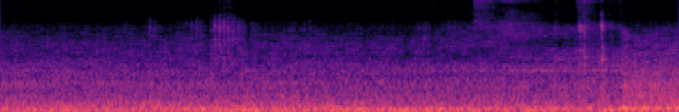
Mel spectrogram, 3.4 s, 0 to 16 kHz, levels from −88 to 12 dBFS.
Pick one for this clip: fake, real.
fake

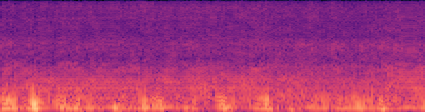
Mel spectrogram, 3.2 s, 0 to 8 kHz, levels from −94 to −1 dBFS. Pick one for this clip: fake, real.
fake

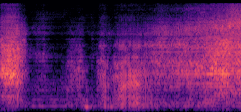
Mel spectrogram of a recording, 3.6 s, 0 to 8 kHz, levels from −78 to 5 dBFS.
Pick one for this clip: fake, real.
fake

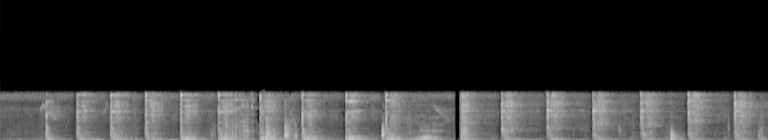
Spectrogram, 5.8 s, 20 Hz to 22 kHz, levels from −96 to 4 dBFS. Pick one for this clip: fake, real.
real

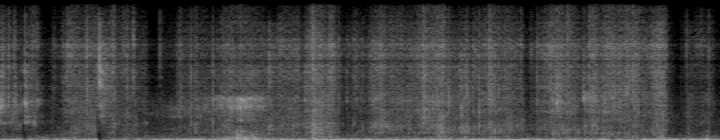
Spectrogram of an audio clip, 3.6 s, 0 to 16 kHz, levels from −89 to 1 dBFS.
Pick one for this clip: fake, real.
fake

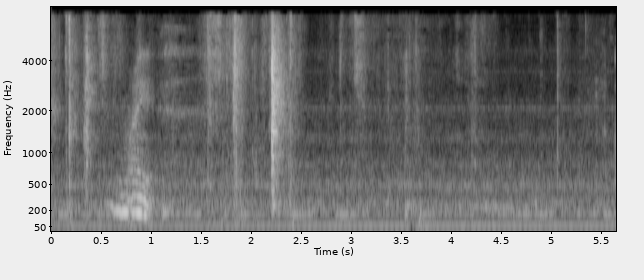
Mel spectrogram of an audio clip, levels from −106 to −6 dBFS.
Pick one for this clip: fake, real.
real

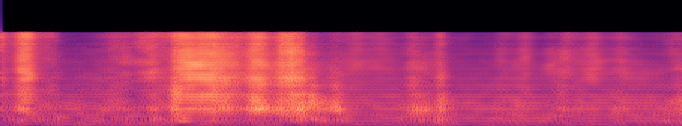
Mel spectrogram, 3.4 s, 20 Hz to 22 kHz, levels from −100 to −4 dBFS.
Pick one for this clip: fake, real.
fake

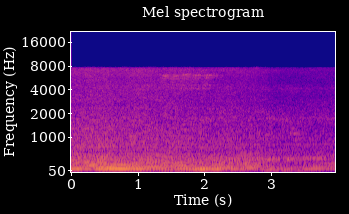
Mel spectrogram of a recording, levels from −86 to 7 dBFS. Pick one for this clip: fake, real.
fake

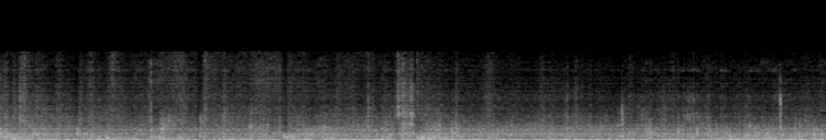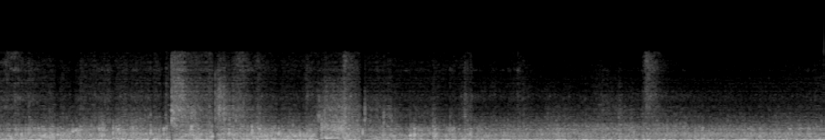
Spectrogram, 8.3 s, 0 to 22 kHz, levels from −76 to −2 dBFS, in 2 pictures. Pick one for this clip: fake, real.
fake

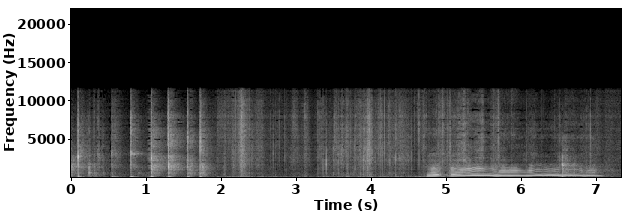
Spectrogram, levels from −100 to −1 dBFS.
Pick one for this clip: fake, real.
fake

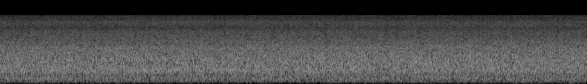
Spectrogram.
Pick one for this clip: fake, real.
real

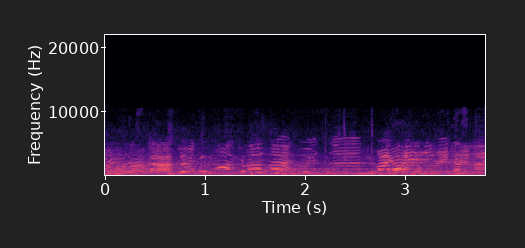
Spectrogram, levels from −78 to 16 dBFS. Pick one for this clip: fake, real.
real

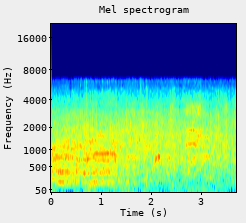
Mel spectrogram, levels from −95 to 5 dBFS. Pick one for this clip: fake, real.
fake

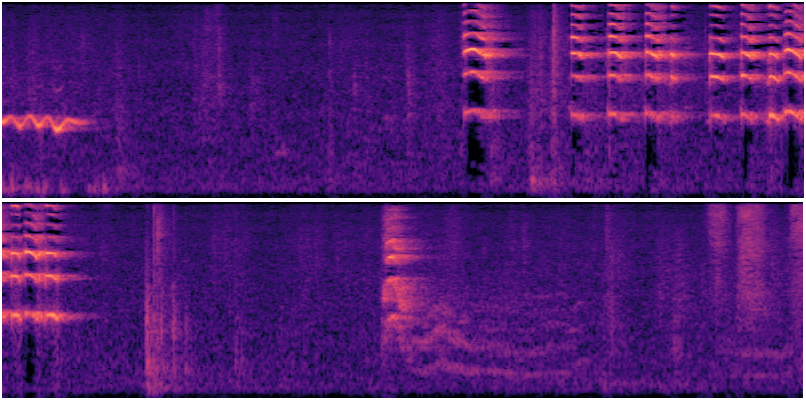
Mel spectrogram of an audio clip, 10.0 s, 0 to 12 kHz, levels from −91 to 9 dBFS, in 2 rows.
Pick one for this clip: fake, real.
real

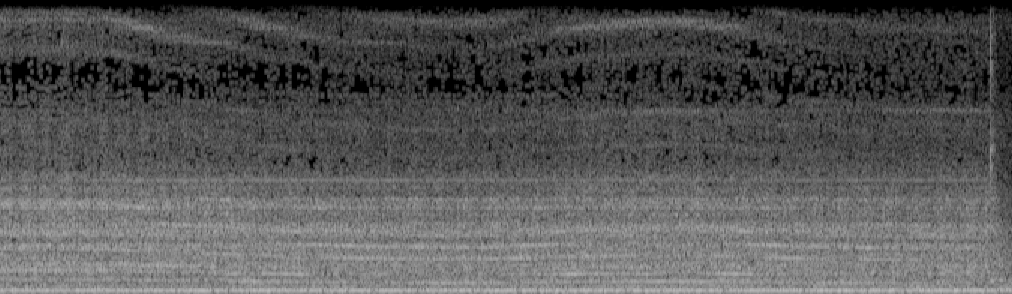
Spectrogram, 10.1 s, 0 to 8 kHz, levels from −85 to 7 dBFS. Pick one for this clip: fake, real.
real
